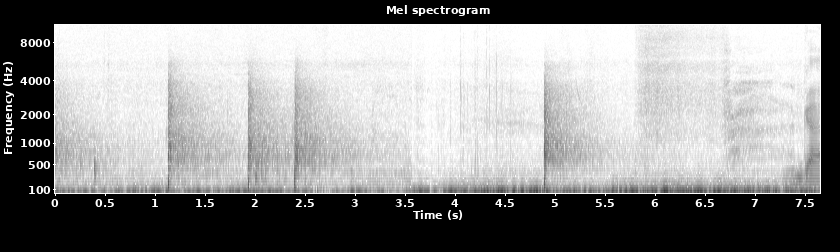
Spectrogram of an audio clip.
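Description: Gunshots crack from people shooting near a ranch, several sharp isolated reports spaced apart over a steady outdoor background, fairly close, with someone talking over parts of it.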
